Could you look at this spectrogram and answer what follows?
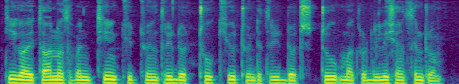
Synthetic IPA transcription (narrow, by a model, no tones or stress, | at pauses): kiɡɔjtɔnɔsɛvɛ̃ntʰĩnkjutʰwɛ̃ntiθɾidɔttʰːukʰjutwɛ̃ntiθɾidɔttːumajkɾɔdiliʃɔ̃nsĩndɾɔm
